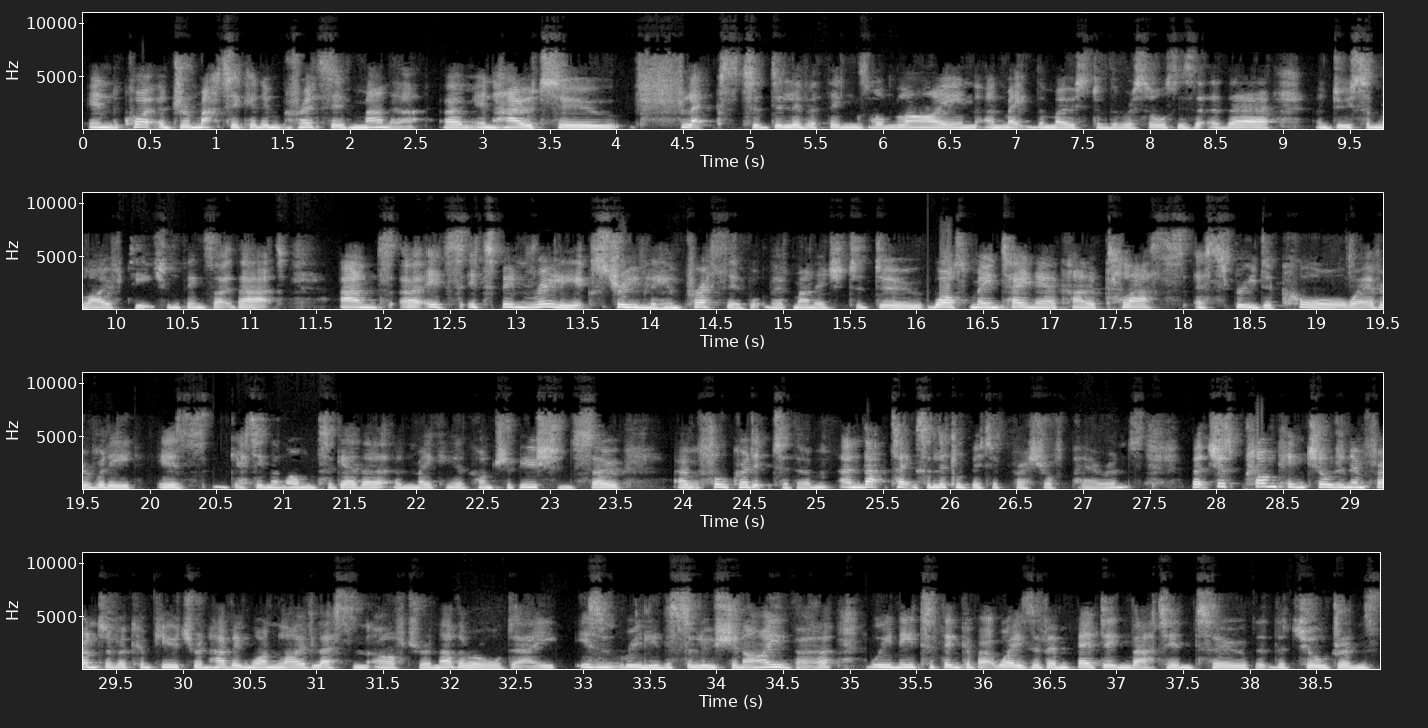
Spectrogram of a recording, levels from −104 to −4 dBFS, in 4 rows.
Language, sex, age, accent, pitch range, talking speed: English, female, 40-59, British, 190-220 Hz, 180 wpm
